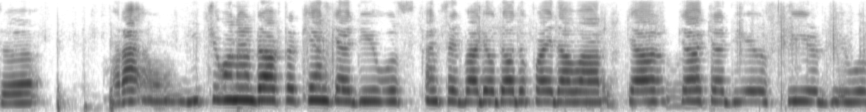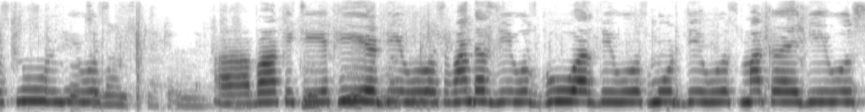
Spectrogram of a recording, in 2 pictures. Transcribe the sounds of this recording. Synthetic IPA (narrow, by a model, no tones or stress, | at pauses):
t̪ɨ | ɾajit͡ʃʰiʋɐnanɖaːkʈɐɾkʰiɐnkʲaːd̪iːuskɐmsɐd̪̚baːɖewd̪aːd̪uk̚pɐjd̪aːʋaːɾkakʲjaːkʲaːd̪iːuspʰiːɖd̪iːusnuːnd̪iːus | baːkit͡ʃiepʰiːɽd̪iːusʋɐnd̪ɐsd̪iːusɡuːɐɾd̪iːusmuʈd̪iwusmɐkəjd̪iːus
